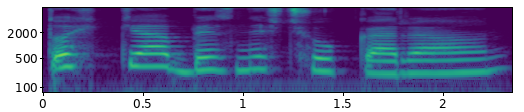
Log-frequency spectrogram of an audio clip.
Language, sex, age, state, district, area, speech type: Kashmiri, female, 30-45, Jammu and Kashmir, Bandipora, rural, spontaneous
